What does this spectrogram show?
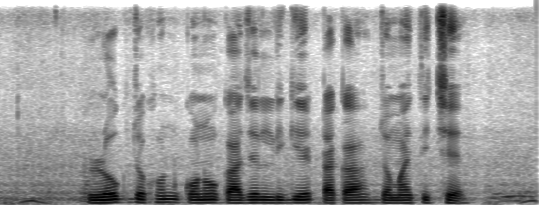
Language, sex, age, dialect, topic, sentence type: Bengali, male, 18-24, Western, banking, statement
